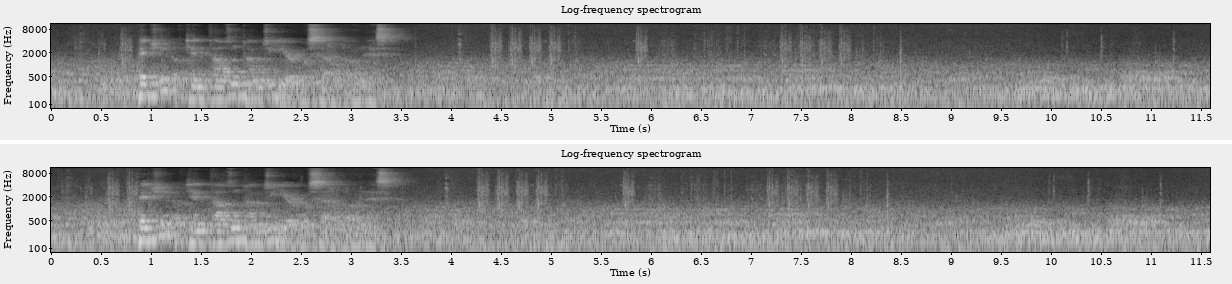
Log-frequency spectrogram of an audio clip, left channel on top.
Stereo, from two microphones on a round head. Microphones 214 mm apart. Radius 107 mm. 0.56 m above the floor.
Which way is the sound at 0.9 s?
45° left (ahead or behind).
